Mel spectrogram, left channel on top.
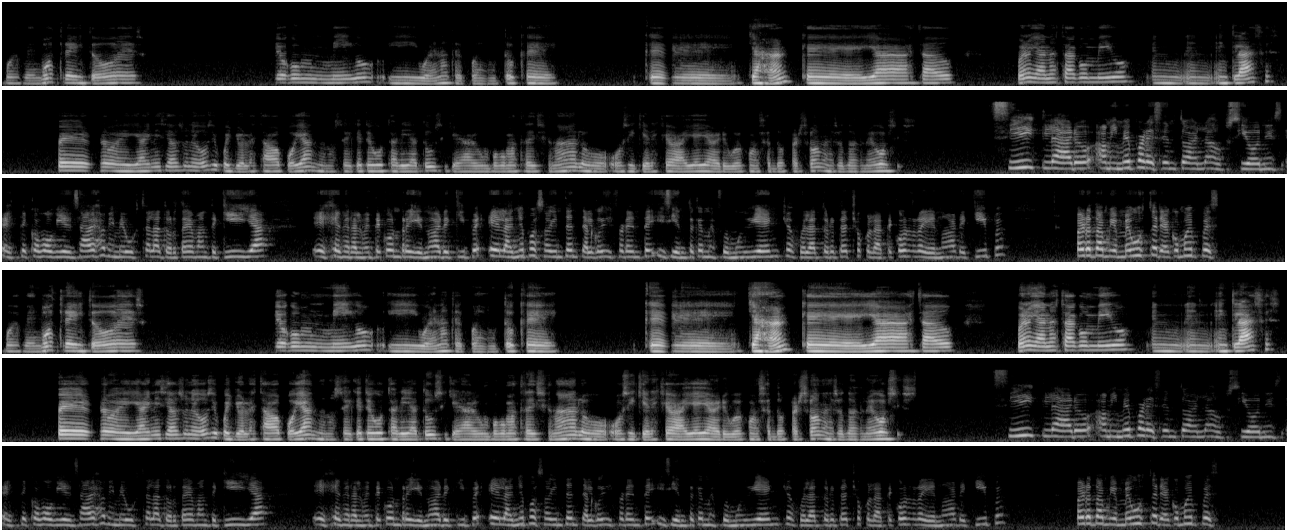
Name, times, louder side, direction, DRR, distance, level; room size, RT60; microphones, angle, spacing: voice 1, 0.0-1.4 2.7-5.6 6.5-9.5 10.2-12.7 13.4-22.0, right 4 dB, 75° right, 1.0 m, -22 dB
voice 2, 22.8-28.4 28.8-35.7 36.5-37.9, left 3 dB, 45° left, 1.7 m, -27 dB
head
